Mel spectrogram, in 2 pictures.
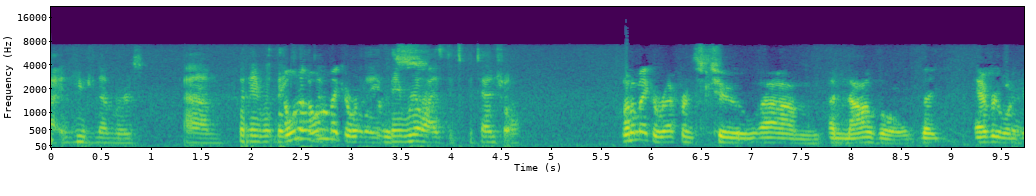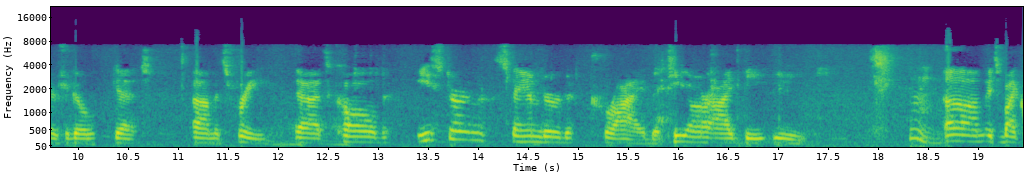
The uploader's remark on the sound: This week we convened over Skype. We apologize for the audio quality.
